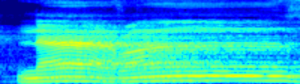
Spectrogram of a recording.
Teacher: نا الف مد ہے، 1 الف کے برابر کھینچ کر پڑھیں گے۔ رن، را کو موٹا پڑھیں گے۔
